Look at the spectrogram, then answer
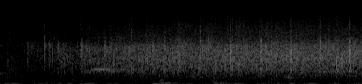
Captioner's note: applause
